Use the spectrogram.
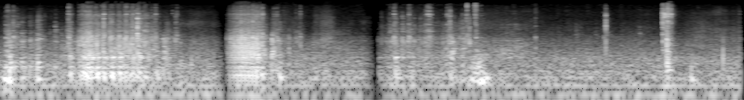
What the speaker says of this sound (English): just flip it upward like this and top stitch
